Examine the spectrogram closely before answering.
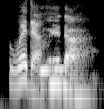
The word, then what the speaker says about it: Ueda: Ueda. You basically pronounce all the vowels. Just think of UEFA, but with a D.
